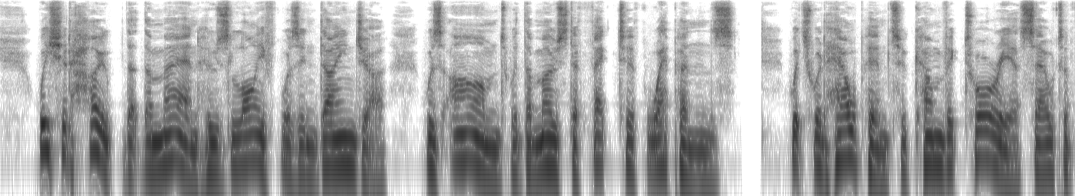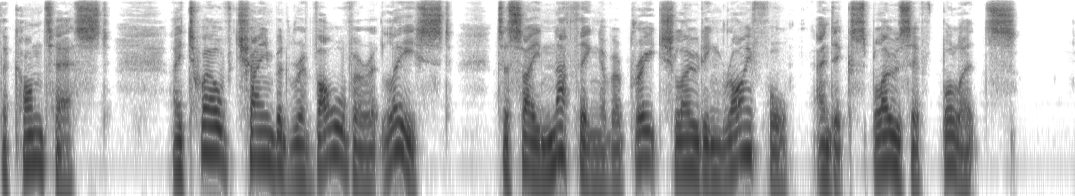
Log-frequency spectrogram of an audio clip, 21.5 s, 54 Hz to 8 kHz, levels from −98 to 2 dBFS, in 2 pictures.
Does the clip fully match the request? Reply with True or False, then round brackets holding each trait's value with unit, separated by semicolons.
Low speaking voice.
True (115 Hz)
